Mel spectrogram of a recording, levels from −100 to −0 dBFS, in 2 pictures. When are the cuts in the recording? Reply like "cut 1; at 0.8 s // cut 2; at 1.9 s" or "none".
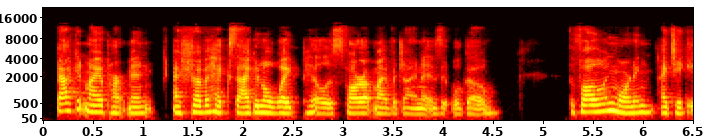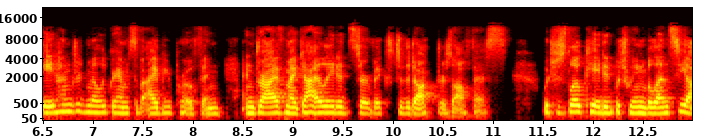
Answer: none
